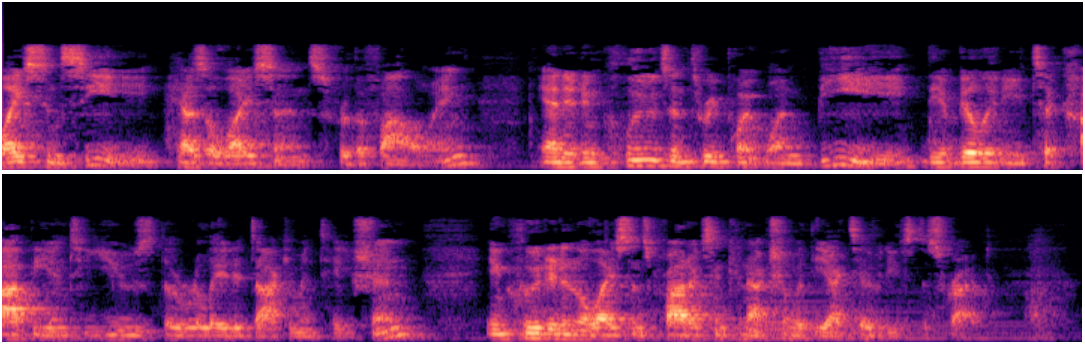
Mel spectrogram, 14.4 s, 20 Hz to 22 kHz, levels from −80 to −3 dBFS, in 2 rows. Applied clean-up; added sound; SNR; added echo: none; Acoustic guitar / Strum; 18 dB; reverberation time 0.2 s.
